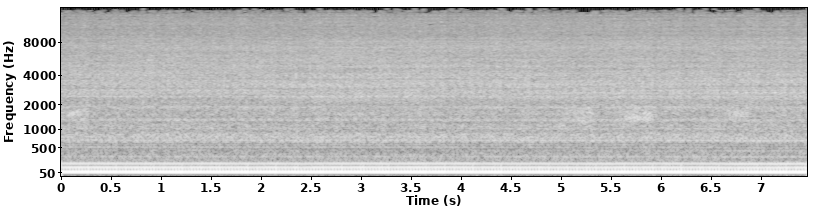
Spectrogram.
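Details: Manual Lexus IS300 inline-six with 169,000 miles, engine about to be swapped into another car, idling: deep, steady constant low drone with no misses or ticking; clean idle.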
